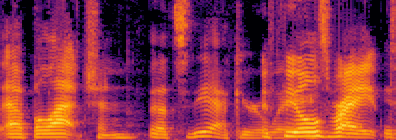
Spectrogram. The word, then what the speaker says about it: Appalachian: I said Appalachian.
